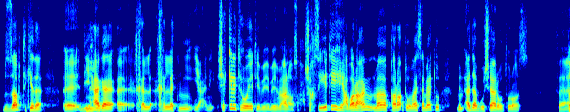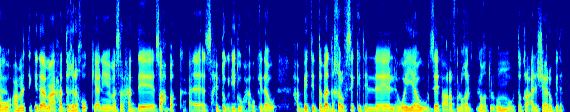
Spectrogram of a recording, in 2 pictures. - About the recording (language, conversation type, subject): Arabic, podcast, إيه دور لغتك الأم في إنك تفضل محافظ على هويتك؟
- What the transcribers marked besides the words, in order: tapping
